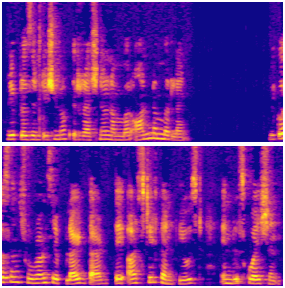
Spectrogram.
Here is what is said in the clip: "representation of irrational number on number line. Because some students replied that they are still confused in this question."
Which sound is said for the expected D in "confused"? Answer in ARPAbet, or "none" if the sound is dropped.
D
